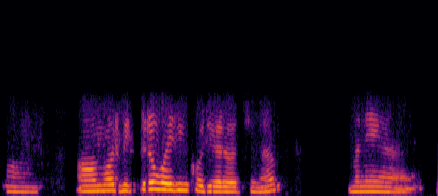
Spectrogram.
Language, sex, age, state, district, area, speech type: Odia, female, 45-60, Odisha, Sundergarh, rural, conversation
